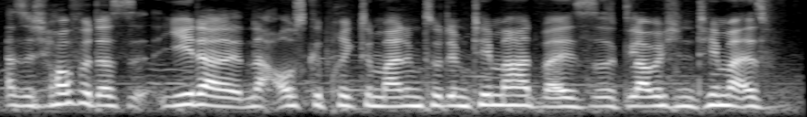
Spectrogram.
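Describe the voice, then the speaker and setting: A woman's voice: mid-range voice, steady tone, quick pace. A young woman, a bobsleigh pilot, answering interview questions frankly and casually, with many fillers. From Germany.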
